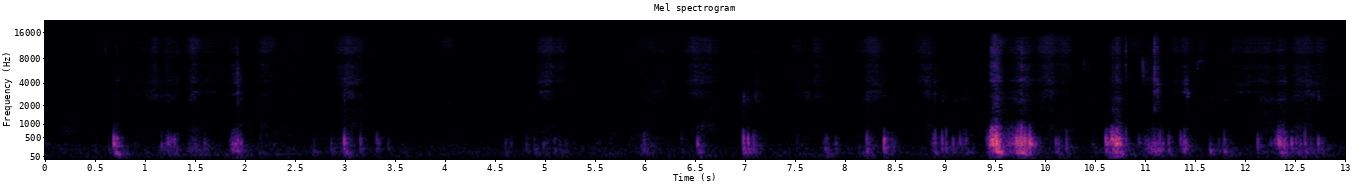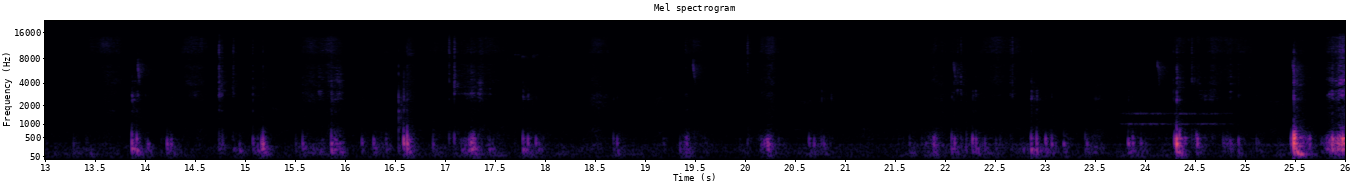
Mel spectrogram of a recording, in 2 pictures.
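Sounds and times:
dough squishing against metal bowl: 6.6 - 26.0.

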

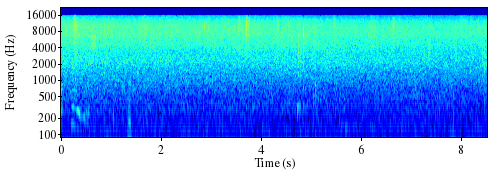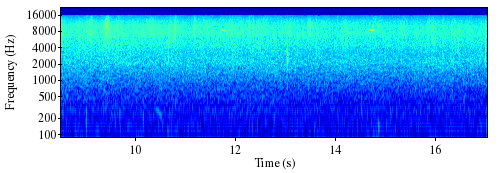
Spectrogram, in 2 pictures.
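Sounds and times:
steady outdoor hiss: 0.0 - 17.0
faint ticks: 11.8 - 14.2.

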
